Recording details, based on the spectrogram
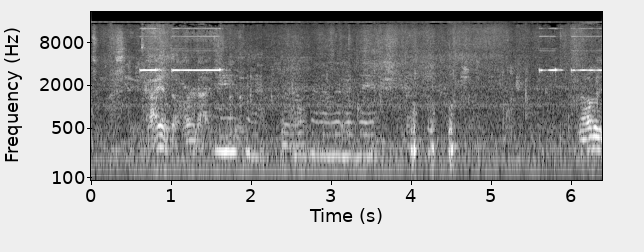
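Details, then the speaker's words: Repeated high-pitched electronic beeping from an IV infusion pump alarm over room chatter in a newborn baby's hospital room; family suspects the pump is not plugged in, battery light on. "I'd call them about that because that shouldn't beeping suppose it's not plugged in the battery light's on"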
